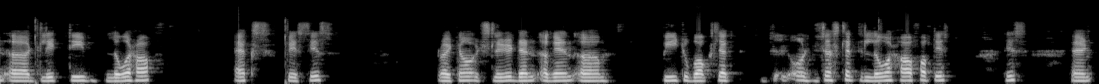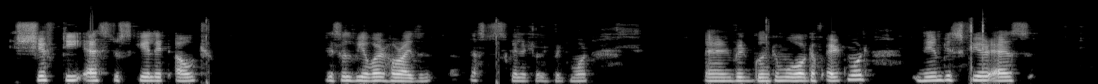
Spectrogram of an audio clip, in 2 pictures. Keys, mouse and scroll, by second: 3.6 middle click, 4.1-5.5 middle drag, 5.5 KP_1, 11.4 shift+d, 13.3-14.9 middle drag, 17.2 Tab, 17.9 z, 20.6 click, 20.7-21.9 drag.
